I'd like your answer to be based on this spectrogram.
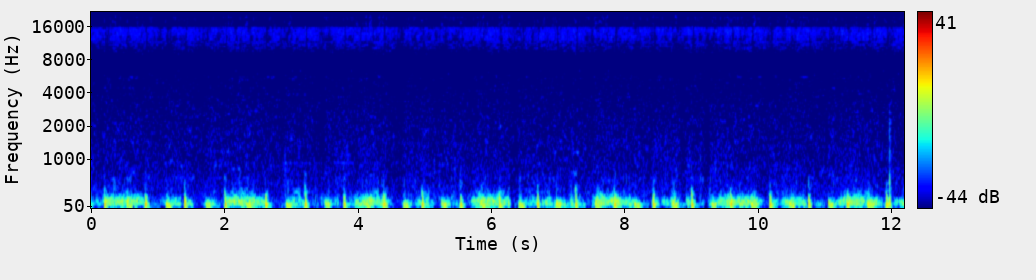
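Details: Fast, pounding heartbeat: rapid, forceful low thumps at about 103 beats a minute, tachycardia.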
